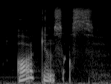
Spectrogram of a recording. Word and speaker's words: Arkansas: Vår historia utspelar sig i den amerikanska delstaten Arkansas. – Arkansas? – Nej! – Jag tänkte inte på det när jag såg uttalsanvisningen, men det är Arkansas.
